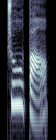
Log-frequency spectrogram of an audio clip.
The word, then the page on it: 珠宝: zhū bǎo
